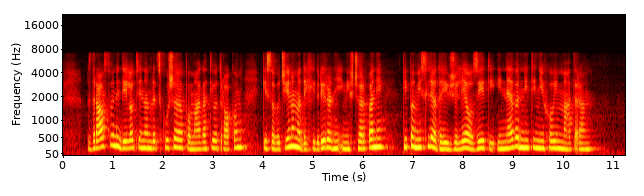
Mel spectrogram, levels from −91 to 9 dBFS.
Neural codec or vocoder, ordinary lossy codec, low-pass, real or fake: codec, 16 kHz, 0.7 kbps, FocalCodec; none; 7.2 kHz; fake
